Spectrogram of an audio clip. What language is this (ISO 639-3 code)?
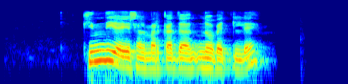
cat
